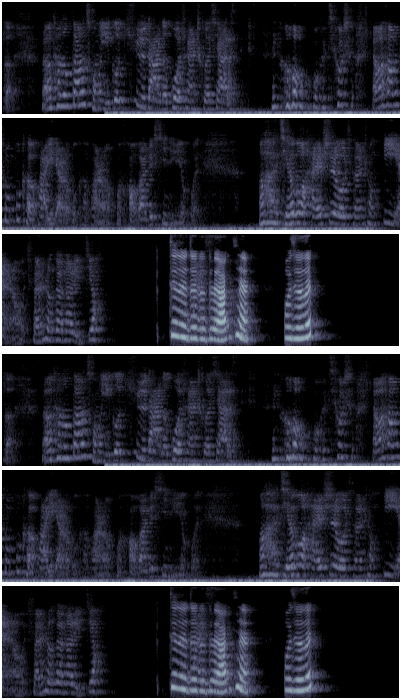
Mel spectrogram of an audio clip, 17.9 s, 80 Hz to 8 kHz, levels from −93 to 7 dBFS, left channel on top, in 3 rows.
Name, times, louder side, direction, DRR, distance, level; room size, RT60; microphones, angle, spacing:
voice 1, 0.0-9.5 9.8-13.4 14.8-15.6, left 2 dB, 55° left, 3.1 m, -52 dB
sound 1, 1.5-11.5, right 1 dB, 30° right, 0.6 m, -43 dB
voice 2, 14.4-15.6 16.2-16.6, left 4 dB, 25° left, 0.4 m, -30 dB
13.5 x 6.0 x 4.5 m
head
